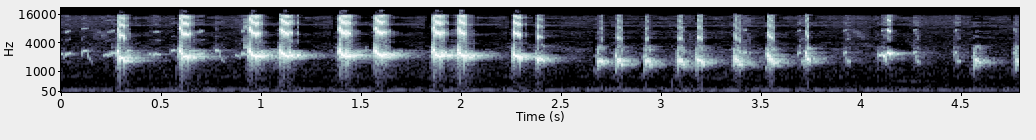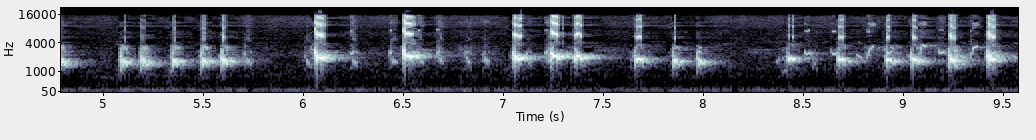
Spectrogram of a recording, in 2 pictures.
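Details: Rapid-fire yellow-vented bulbul song used as a lure and a fighting challenge; continuous clicky, bubbly notes come in quick groups of three or four over a low background hum.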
